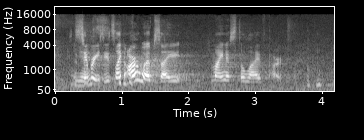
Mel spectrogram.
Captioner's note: laughs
